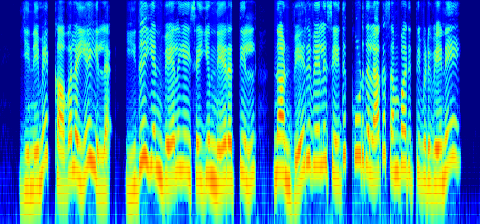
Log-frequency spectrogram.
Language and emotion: Tamil, happy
